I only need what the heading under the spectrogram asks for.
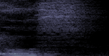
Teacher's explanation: Vemos que la tonalidad baja. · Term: sílaba átona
